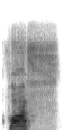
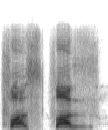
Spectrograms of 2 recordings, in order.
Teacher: The only thing different is floss has no vibration, flaws has vibration.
